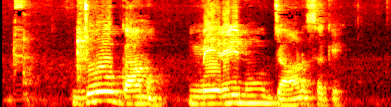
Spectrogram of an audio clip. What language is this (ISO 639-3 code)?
pan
